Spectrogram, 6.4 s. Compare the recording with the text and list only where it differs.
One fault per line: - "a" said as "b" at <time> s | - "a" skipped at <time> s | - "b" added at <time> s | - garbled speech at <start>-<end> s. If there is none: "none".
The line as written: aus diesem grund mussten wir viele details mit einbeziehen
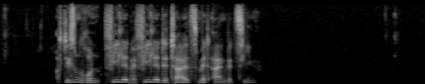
- "mussten" said as "viele" at 1.6 s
